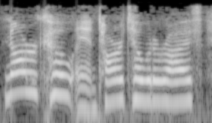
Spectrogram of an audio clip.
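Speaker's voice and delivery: usual speaking voice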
